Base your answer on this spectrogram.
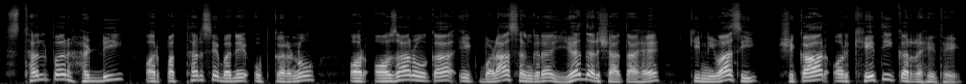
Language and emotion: Hindi, neutral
